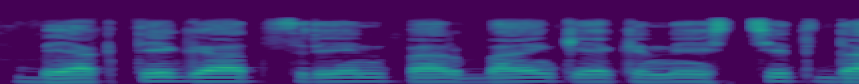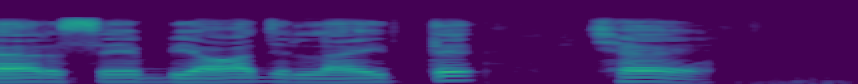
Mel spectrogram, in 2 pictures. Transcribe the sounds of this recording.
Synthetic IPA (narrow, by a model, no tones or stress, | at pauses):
bjəkt̪iɡət̪sɾenpəɾbɛ̃keknist͡ʃit̪d̪əɾsebjad͡ʒlait̪ | t͡ʃʰɛ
